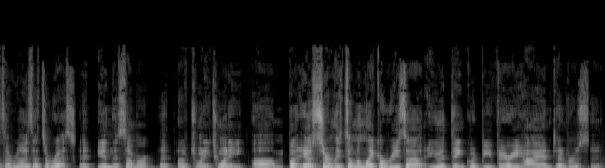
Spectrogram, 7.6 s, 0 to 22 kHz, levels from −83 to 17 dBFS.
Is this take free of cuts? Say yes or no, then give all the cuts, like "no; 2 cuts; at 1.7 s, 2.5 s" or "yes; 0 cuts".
yes; 0 cuts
